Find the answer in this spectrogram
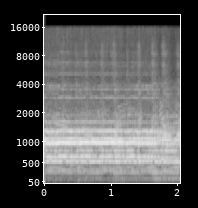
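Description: Male vocal duo holding one long sung note in harmony during a chilena.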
